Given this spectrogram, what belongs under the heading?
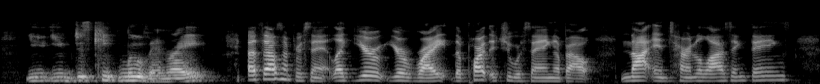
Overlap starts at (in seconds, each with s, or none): none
